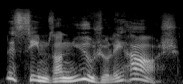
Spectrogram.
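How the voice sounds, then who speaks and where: A proper British gentleman doctor, a detective's sidekick in a video game. The voice is husky and fairly high, hugely animated, with fussy, formal phrasing. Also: unhurried, no room sound, heavily acted. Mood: indignant. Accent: British English. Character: proper, indignant, good-hearted gentleman doctor, detective's companion. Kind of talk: dramatic video game voice acting.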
